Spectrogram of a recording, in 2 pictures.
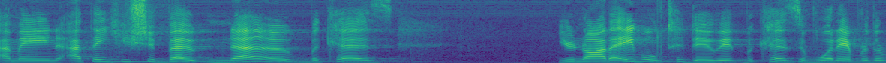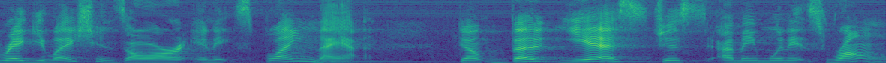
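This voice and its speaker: Speaking with an American accent, a woman with a fairly high pitch and a bright, sharp tone goes at a fairly slow pace with ordinary pitch variation. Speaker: county commissioner. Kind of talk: audience comment. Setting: conference room with audience.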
